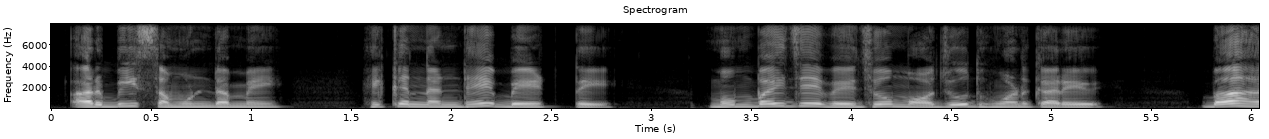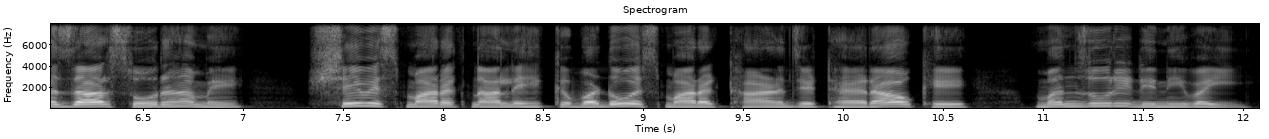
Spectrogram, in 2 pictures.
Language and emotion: Sindhi, neutral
